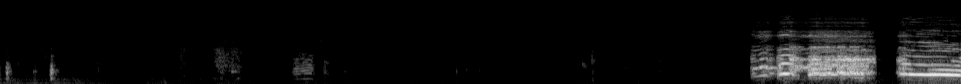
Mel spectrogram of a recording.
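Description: A shamo rooster crows loudly in a chicken coop, two close harsh calls near the end after a stretch of near silence with a few faint clucks.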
